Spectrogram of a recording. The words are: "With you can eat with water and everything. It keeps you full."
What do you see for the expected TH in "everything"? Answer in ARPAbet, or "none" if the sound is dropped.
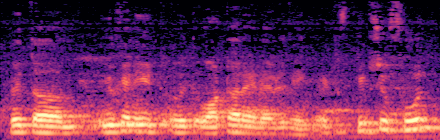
T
